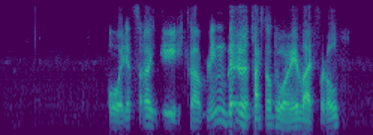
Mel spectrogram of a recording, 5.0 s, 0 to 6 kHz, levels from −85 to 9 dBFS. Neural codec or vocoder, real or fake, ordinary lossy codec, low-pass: codec, 16 kHz, 1 kbps, X-Codec, HuBERT features, trained on general audio; fake; Opus, 64 kbps; 5.4 kHz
